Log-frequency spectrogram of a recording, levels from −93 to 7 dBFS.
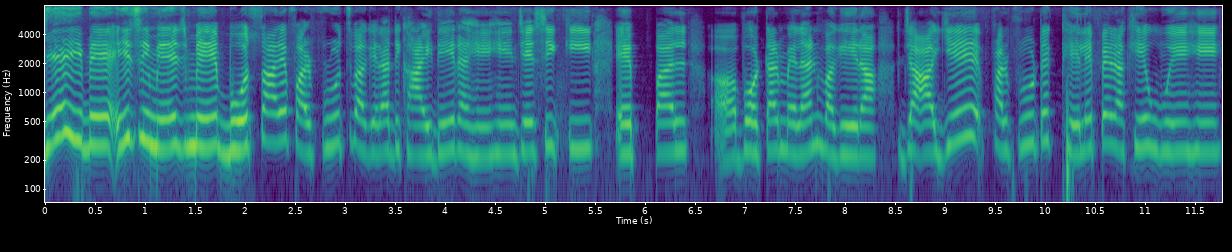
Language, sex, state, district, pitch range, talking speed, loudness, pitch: Hindi, male, Bihar, Muzaffarpur, 240-285 Hz, 155 wpm, -16 LUFS, 255 Hz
